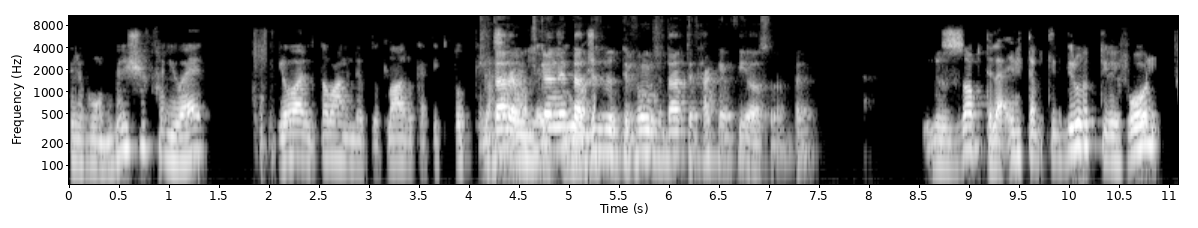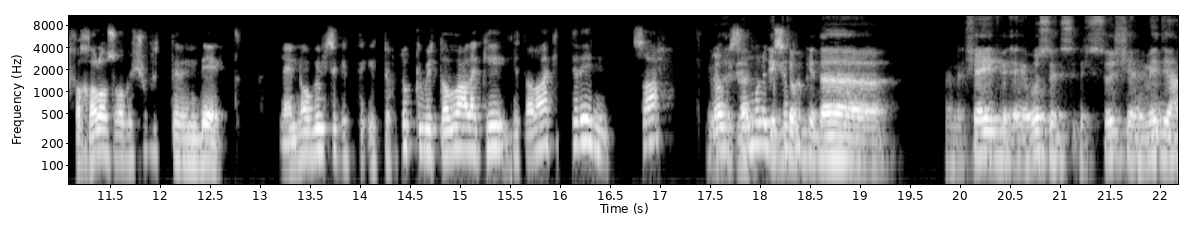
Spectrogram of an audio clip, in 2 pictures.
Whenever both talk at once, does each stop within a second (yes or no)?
no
